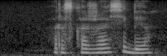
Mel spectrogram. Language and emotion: Russian, neutral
